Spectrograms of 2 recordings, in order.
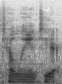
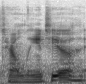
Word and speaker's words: Taulantia: So first of all, our name is Taulantia, and that is how I'm going to be pronouncing this. It's possible this could be pronounced alternatively, and I'm not sure if Tau is a very Latinized pronunciation, but again, considering that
